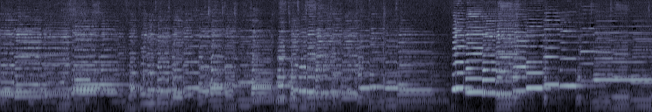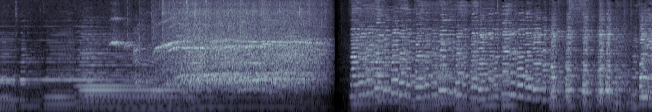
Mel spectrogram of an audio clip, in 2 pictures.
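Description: Piano accordion playing a quick melody with the band, ending on a held chord over steady low notes. Audience applause rises over the final chord about halfway through and cuts off suddenly, and a new accordion tune with the band starts straight after.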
